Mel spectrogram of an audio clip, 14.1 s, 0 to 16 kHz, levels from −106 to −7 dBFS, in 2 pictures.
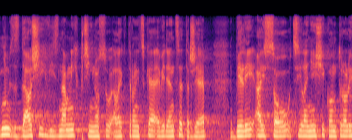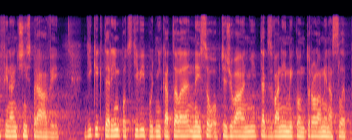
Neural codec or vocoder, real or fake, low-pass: none; real; 9.9 kHz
